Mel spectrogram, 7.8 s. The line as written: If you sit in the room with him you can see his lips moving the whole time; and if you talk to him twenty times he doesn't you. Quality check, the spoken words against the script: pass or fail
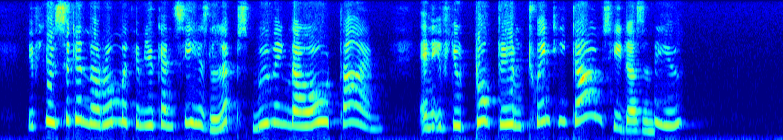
pass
